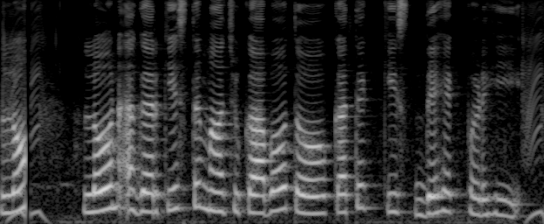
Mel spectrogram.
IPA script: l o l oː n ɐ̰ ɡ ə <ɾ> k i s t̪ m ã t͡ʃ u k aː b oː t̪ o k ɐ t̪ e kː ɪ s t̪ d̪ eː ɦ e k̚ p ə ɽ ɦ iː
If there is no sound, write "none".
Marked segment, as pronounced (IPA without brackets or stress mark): ɾ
